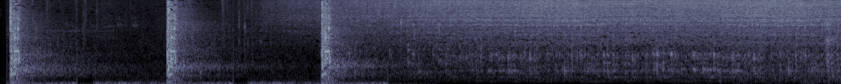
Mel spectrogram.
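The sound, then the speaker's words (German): Three sharp, evenly spaced knocks on wood, then a steady rush of water pouring into a washbasin made of water-repellent (hydrophobic) beech wood, continuous to the end, with no one speaking. “Wir haben das hydrophobe Holz, das wasserabweisende Holz.”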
